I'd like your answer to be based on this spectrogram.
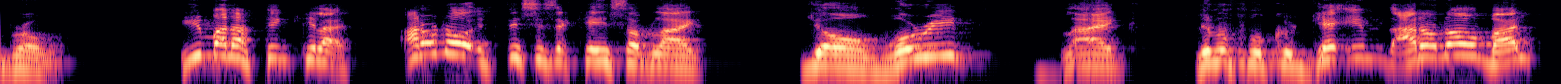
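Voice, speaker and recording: A man's voice: high-pitched, fairly bright tone. A man hosting a casual football debate, slangy and insistent, often repeating himself. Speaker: host of a football talk stream.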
